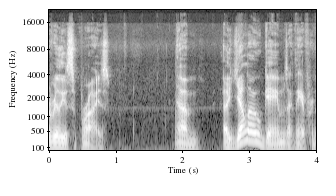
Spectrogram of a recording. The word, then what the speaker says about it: Iello: games by the company yellow this is one of those companies that has a strange name and so sometimes people savagely mispronounce them but it should be yellow right just like the color just like they're yeah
